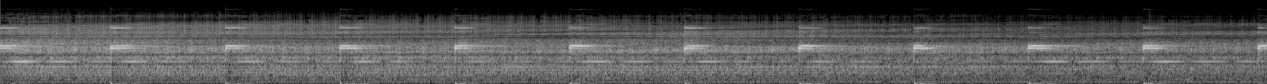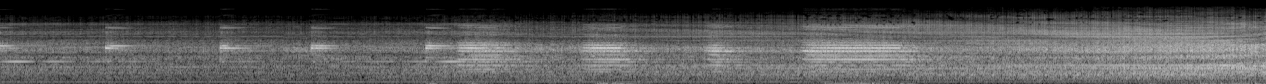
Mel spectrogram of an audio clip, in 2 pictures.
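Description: Model diesel locomotive sound system ringing its bell steadily, about one stroke a second. About two-thirds of the way through it gives a series of short and long horn blasts. Near the end a rushing rolling noise swells up.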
